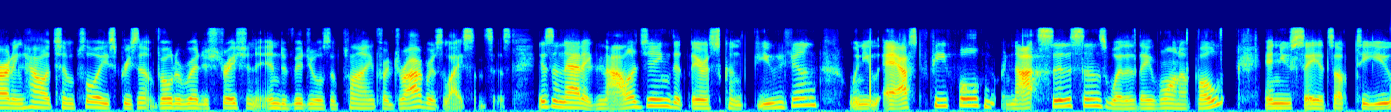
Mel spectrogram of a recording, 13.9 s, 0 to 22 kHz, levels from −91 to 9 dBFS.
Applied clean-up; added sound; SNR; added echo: neural diffusion model UNIVERSE++.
